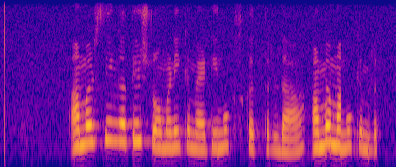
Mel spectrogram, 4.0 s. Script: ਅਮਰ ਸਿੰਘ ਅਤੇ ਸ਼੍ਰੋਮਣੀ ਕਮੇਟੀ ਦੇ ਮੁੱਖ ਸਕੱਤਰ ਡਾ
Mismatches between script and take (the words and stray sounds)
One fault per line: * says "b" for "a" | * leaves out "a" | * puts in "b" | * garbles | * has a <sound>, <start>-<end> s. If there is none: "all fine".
* leaves out "ਦੇ"
* garbles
